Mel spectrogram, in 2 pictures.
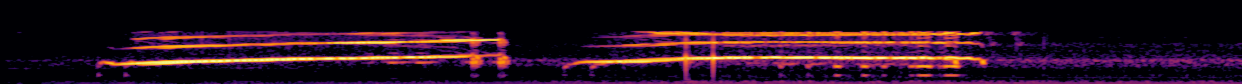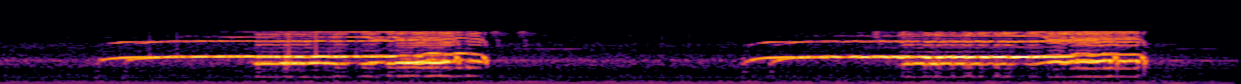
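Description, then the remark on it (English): A screech owl, a small nocturnal predatory bird, gives four loud, wavering, whinny-like screeching calls, each lasting a second or two and separated by short pauses, over a faint steady background hum; recording from the Jollyville Screech Owl House on YouTube. “Now, these efficient little killers got their nickname due to the screeching sounds that they emit.”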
